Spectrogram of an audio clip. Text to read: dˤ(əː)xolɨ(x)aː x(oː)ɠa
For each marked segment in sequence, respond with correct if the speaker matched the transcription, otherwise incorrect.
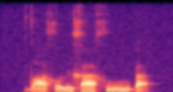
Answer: incorrect, correct, incorrect

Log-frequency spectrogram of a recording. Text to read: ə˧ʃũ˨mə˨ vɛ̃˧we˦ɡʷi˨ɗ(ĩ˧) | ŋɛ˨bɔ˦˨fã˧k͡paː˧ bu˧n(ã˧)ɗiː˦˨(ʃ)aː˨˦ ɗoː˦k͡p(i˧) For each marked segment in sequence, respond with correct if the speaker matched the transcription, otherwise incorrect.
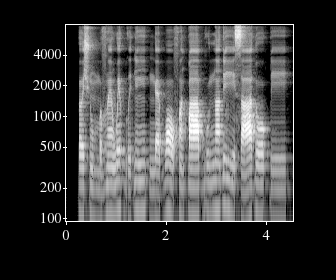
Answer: incorrect, incorrect, incorrect, incorrect

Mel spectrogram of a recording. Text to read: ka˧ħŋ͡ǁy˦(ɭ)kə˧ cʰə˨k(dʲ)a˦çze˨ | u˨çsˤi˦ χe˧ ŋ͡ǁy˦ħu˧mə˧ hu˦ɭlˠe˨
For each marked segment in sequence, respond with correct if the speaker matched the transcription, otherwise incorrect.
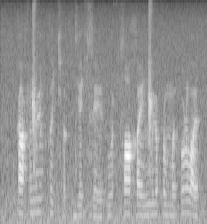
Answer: incorrect, correct

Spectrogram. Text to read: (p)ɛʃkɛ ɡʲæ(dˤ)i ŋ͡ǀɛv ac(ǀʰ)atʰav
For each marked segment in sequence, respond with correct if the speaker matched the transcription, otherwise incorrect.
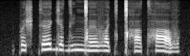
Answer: correct, incorrect, correct

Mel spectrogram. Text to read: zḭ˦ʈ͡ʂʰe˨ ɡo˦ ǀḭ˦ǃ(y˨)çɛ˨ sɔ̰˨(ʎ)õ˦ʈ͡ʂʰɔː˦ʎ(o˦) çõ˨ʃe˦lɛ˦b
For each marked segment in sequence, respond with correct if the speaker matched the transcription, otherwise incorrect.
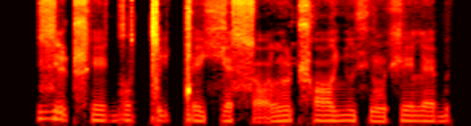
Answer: incorrect, incorrect, incorrect

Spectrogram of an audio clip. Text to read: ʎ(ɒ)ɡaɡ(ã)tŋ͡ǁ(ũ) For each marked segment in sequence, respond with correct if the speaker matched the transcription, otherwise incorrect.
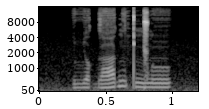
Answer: correct, incorrect, correct

